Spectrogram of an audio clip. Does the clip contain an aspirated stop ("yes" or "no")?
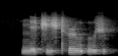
yes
